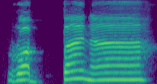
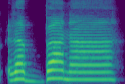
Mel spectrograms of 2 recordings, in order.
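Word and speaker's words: ربنا: Over here, we can see the letter Ra has a fatha stroke, so we're going to keep the sound thick. Rabbana. Rabbana. Try and keep the sound thick and heavy.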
